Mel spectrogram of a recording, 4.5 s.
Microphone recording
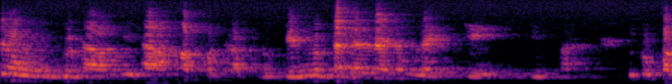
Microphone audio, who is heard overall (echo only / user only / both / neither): echo only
